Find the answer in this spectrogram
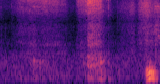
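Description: Pencil drawing a straight line along a metal ruler on tracing paper: a scratchy hiss in two strokes, the second shorter and brighter.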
